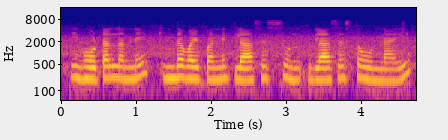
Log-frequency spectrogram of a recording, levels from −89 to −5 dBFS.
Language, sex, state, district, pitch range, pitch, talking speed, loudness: Telugu, female, Telangana, Hyderabad, 205-225 Hz, 215 Hz, 115 wpm, -17 LUFS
